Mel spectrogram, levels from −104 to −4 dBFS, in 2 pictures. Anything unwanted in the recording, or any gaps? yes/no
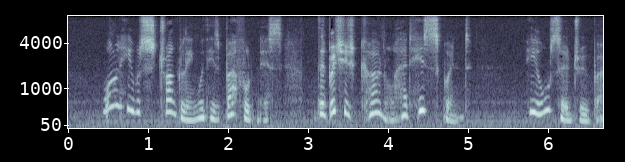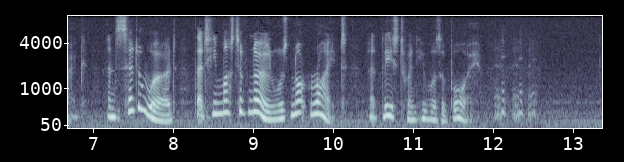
yes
